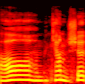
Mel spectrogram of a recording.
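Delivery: slow, drawn-out half-hearted agreement; slow doubtful husband. Retold or imitated. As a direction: mimic the husband brushing it off slowly. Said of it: "Och han bara".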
